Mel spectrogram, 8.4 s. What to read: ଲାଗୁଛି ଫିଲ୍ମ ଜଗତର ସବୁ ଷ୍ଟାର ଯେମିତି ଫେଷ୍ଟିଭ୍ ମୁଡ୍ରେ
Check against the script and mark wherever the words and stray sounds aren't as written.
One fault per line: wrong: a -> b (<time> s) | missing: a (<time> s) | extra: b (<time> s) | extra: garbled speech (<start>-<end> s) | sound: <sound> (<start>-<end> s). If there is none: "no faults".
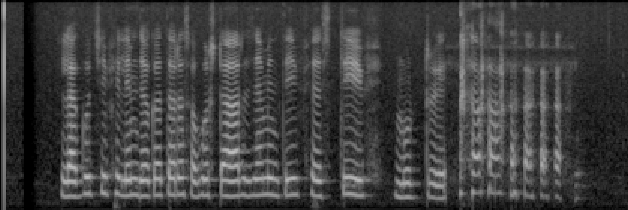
sound: laugh (6.1-7.7 s)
